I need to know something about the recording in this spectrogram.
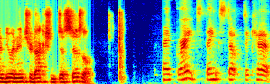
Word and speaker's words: Sisel: success energy and longevity some people pronounce it sisal I guess it could you know it looks like it's pronounced that way but it's actually sizzle so if this company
